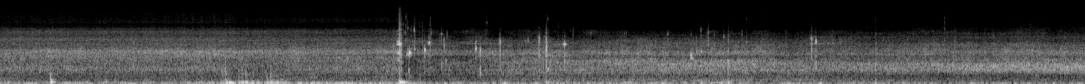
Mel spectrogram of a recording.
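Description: Creek water running steadily, with an irregular low rumble and a sharp click about four seconds in, followed by a few small ticks.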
